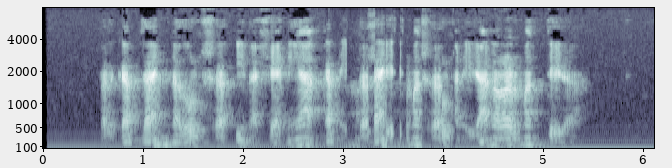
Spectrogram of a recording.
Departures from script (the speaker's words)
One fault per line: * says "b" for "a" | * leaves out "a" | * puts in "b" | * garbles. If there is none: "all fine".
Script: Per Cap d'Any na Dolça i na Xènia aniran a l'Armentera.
* garbles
